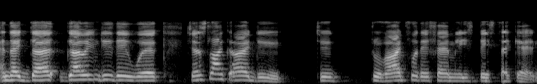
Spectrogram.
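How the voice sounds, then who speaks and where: At a moderate pace, a woman with a non-native accent speaks at a fairly low pitch with ordinary pitch variation. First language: not English. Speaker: gas installer and plumber. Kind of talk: prepared speech read aloud. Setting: webinar.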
